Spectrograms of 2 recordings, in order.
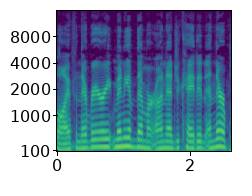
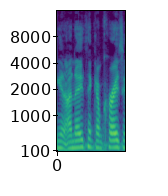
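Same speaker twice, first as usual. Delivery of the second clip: ordinary delivery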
